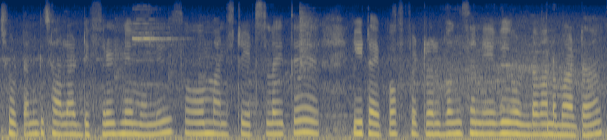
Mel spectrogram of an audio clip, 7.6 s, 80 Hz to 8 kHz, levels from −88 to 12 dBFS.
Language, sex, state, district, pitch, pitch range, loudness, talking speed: Telugu, female, Andhra Pradesh, Chittoor, 225 Hz, 215-230 Hz, -15 LUFS, 135 wpm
